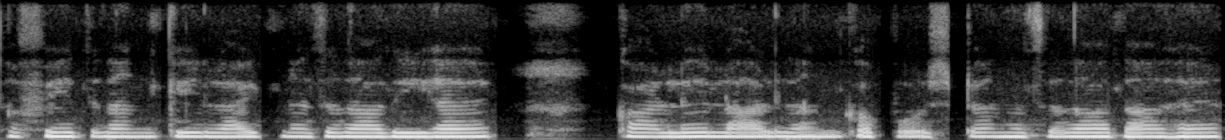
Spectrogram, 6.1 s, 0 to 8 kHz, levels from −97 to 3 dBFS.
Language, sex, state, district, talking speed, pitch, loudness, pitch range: Hindi, female, Maharashtra, Mumbai Suburban, 165 wpm, 225 Hz, -13 LUFS, 220-230 Hz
